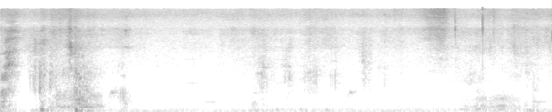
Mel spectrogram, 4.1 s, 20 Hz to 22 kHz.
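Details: Alaskan Malamute puppies, 3.5 weeks old, playing: a brief high, harmonic whimpering yelp near the start, then soft shuffling and faint rustles, with a few quiet squeaks toward the end.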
